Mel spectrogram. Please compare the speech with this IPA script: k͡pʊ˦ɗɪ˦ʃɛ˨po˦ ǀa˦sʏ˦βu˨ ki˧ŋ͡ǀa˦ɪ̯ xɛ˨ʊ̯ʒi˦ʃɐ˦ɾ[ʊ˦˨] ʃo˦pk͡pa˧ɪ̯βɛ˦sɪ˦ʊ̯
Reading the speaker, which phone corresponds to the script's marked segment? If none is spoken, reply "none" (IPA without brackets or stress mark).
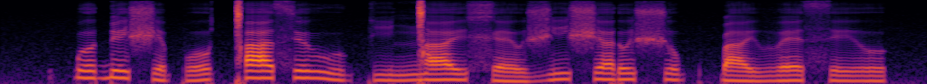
ʊ˦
